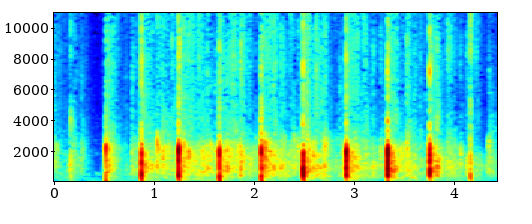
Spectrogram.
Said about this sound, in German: Und wir wollen ihnen einen ganz besonderen Applaus geben.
